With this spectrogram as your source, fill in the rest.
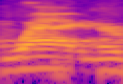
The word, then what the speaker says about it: Wagner: the head of this paramilitary group called Wagner it's spelled Mike Wagner but it's called Wagner and what he did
